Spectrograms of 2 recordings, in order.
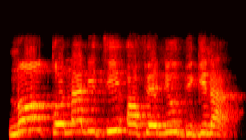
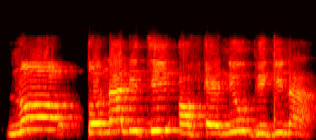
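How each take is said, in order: First: Said in the usual way. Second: "no tonality of a new beginner" slow and louder, each word weighed; slow emphatic statement. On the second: Shown as a demonstration. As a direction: drive "no" home slowly and firmly.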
